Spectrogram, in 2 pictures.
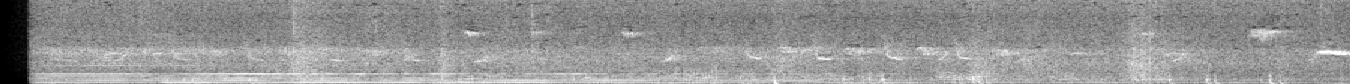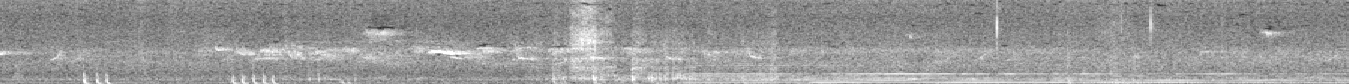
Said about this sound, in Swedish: Jag kan ju berätta lite om just det här spåret för att man hör liksom det här lite knarrljudet.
